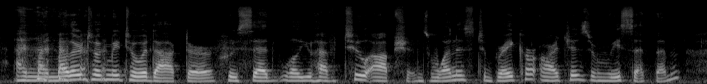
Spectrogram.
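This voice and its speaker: A woman with a plain, everyday voice, fairly low in pitch, with ordinary pitch variation and a moderate pace. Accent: American. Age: 60s. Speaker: dance academy founder, former dancer. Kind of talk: TV interview.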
